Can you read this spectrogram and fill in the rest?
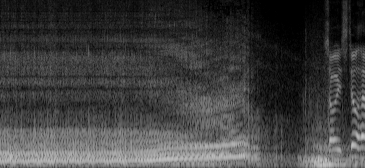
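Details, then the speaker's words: Turbocharged car after injector replacement, not yet retuned on dyno, following a cracked turbo manifold repair for boost loss: rising drone turns rough and uneven under load before backing off, breaking up worse, smelling rich; suspected tune issue. "he's still having the problem with it breaking up. It's probably a tune issue as of right now. Just a tune? It's breaking up worse."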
